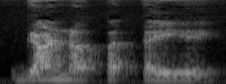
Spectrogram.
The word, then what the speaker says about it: Gaṇapataye: It's not Gaṇapataye, it's Gaṇapataye, Gaṇapataye. So here's how we do this. The first letter that looks like an N with a dot under it, that's a nasal sound, and it's pronounced in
